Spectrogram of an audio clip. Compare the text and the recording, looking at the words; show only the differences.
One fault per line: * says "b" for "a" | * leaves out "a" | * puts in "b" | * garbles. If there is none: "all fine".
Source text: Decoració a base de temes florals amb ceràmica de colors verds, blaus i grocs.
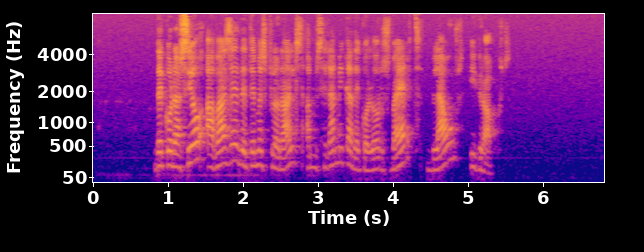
all fine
